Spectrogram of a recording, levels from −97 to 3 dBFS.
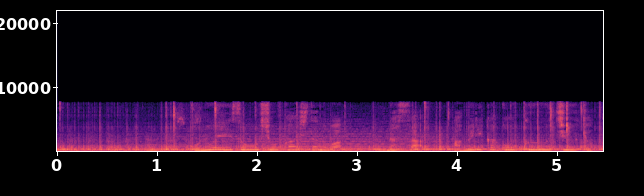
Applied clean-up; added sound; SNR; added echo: none; Sink (filling or washing) / Water tap, faucet; 2 dB; none.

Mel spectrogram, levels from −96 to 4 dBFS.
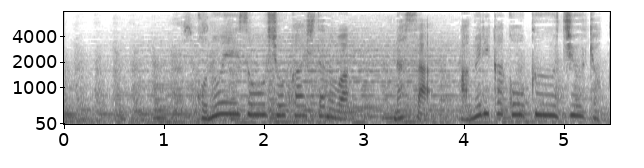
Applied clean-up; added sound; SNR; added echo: none; none; none; none.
